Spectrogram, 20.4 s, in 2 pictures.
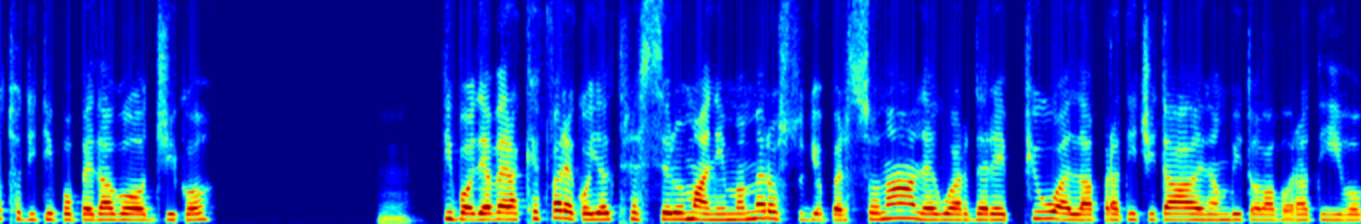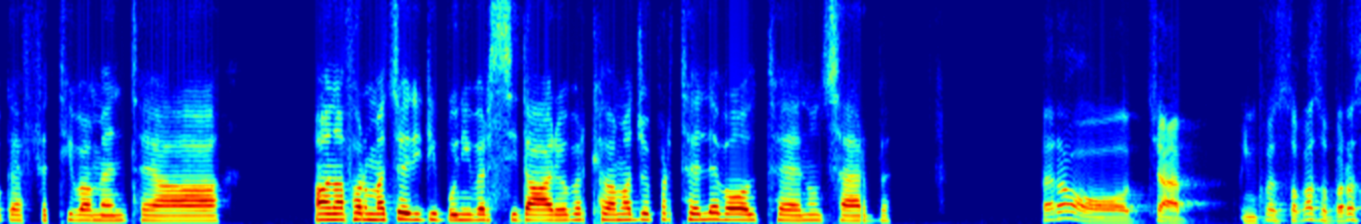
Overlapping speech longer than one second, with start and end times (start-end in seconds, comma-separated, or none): none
